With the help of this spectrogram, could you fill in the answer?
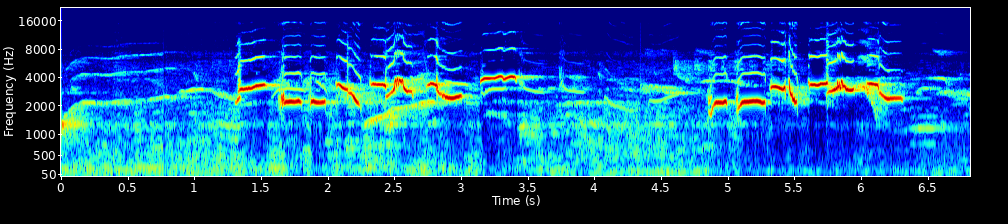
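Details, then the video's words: White-rumped shama, morning song: after a soft rising whistle, loud fluty phrases of quick slurred notes come in two groups, with light background rustle between them. "TERAPI OCEHAN KACER DI PAGI HARI"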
